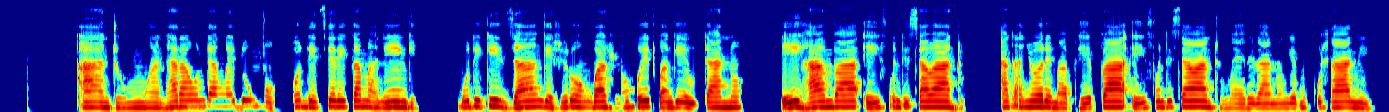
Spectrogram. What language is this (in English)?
Ndau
